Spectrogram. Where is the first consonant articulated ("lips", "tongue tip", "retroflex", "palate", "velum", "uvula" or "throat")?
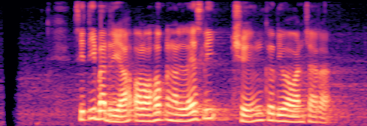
tongue tip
